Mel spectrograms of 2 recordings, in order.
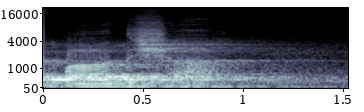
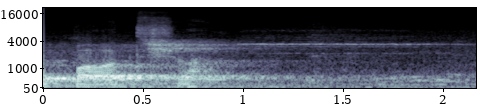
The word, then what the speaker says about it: पातशाह: पातशाह शब्द अरबी भाषा दे विच आउंदा है, उस तो बाद फारसी च आ जाता है। इसका मूल उच्चारण है पातशाह। जदों ये पंजाबी भाषा च आउंदा है तो असीं इसका उच्चारण तत्ते दे नाल करते हैं पातशाह।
